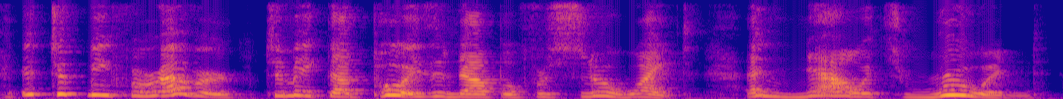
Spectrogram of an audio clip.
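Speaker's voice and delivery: put-on old lady shrieking in outrage; screeching. A narrator's reading. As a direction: rant furiously, slowing on the final words. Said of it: "screeched the old lady".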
